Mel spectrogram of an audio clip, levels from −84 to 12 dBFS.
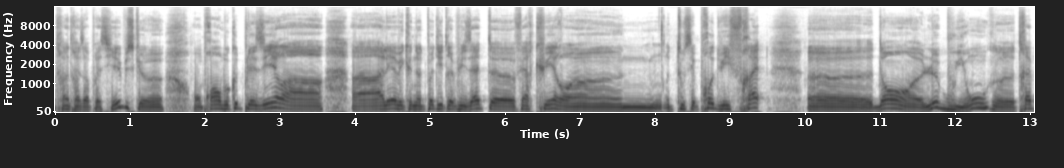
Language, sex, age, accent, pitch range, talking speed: French, male, 30-49, French, 100-140 Hz, 140 wpm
